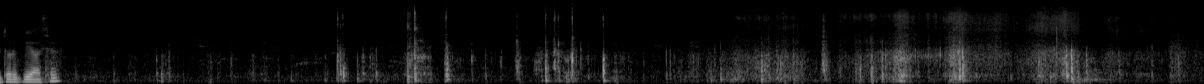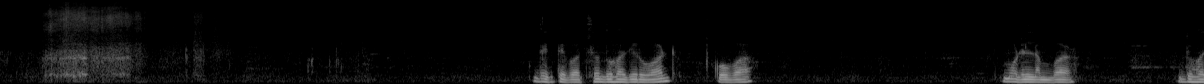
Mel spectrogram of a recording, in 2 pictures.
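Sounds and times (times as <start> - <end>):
packaging rustling and crinkling: 1.1 - 14.5.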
